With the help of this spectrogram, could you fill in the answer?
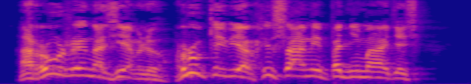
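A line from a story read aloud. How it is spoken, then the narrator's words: Shouting. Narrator (Russian): кричали на русском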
